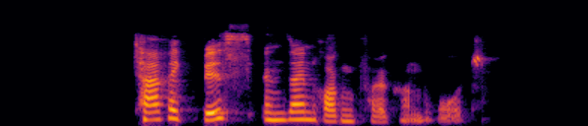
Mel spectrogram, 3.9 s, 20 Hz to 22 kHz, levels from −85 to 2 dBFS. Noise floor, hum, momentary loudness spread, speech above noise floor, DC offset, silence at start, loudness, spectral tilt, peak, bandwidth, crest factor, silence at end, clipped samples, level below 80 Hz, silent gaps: under -90 dBFS; none; 14 LU; over 69 dB; under 0.1%; 0.9 s; -20 LUFS; -3.5 dB/octave; -2 dBFS; 10 kHz; 22 dB; 0.7 s; under 0.1%; -68 dBFS; none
